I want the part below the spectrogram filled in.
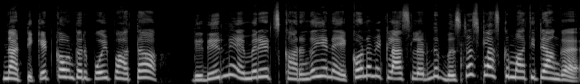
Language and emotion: Tamil, surprised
